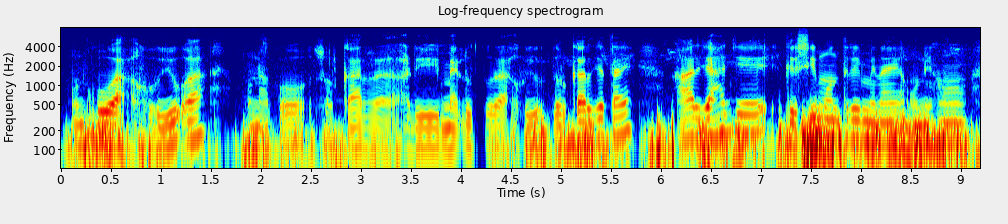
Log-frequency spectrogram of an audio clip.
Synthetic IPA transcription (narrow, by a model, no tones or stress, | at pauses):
unkua̰ʔhujuʔaɔnakɔ̰sɔɾkaɾə̰ɖimɛt̪̚lut̪uɾaʔhujuʔd̪ɔɾkaɾɡɛt̪ajaɾd͡ʒaɦad͡ʒɛkɾisimɔnt̪ɾimɛnajṵniɦɔ̃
